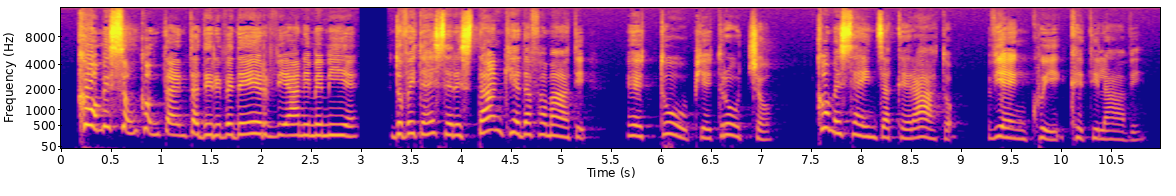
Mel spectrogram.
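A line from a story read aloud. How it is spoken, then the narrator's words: Joyful exclamation. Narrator (Italian): esclamò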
